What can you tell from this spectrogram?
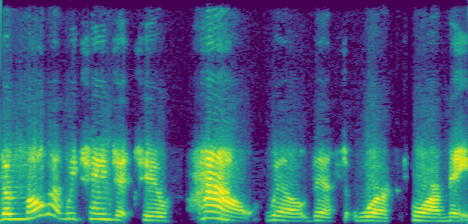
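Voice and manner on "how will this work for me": "how" stressed, said very slowly. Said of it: "Notice I emphasize the word how".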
